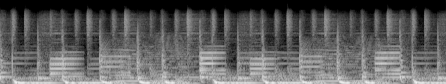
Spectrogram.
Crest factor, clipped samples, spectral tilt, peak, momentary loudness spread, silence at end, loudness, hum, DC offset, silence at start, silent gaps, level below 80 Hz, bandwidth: 10 dB; under 0.1%; -5 dB/octave; 0 dBFS; 1 LU; 0 s; -12 LUFS; none; under 0.1%; 0 s; none; -14 dBFS; 13.5 kHz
